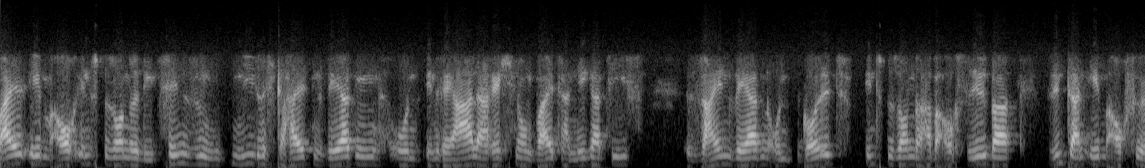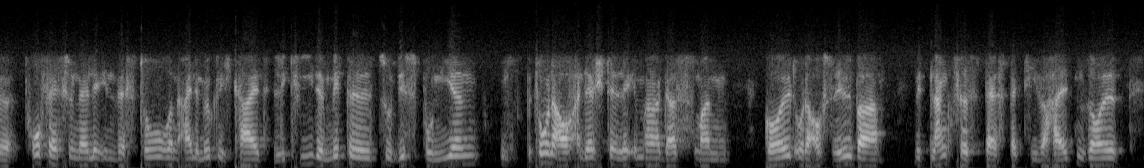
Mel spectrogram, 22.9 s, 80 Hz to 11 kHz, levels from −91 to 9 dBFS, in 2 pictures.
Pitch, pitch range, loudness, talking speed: 150 Hz, 140-160 Hz, -27 LUFS, 140 wpm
